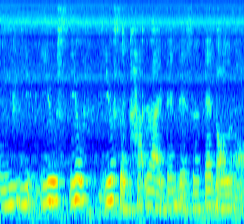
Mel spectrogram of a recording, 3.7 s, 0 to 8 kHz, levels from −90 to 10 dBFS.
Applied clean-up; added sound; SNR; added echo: none; Insect; 18 dB; reverberation time 0.3 s.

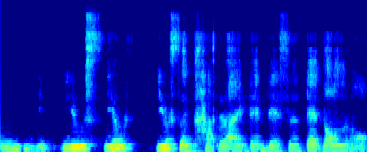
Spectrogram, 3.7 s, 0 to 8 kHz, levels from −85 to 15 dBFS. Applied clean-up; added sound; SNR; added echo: neural mask model DeepFilterNet 3.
